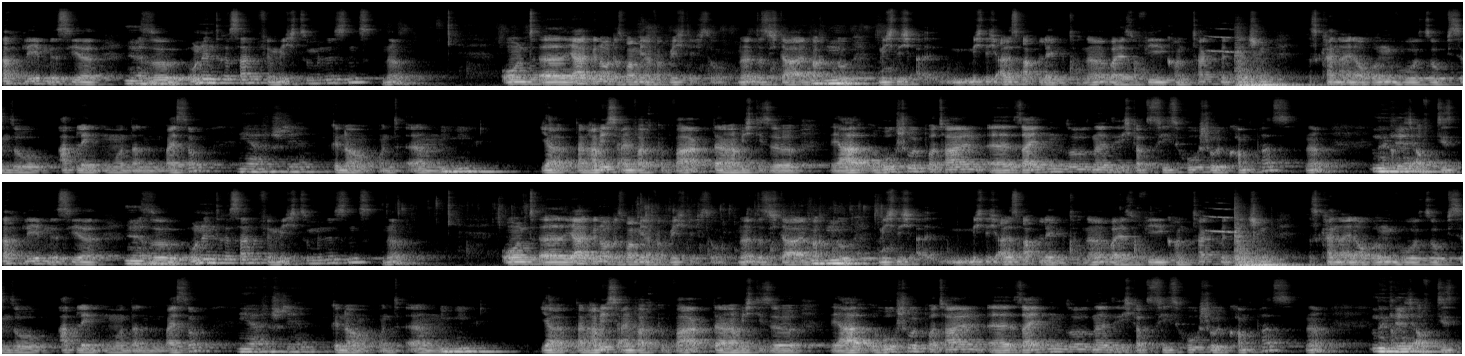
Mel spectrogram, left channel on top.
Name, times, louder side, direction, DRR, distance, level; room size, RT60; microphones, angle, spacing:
voice 1, 0.0-4.0 5.0-16.6 17.9-19.1 20.0-28.2 28.6-29.1, equal, 10° left, 2 dB, 0.4 m, -27 dB
Walk footsteps / Slam, 3.8-9.6 10.1-10.3 10.7-13.7, right 1 dB, 75° right, 0.8 m, -33 dB
voice 2, 8.1-8.4 17.0-17.7 19.0-19.3 28.3-28.8, right 1 dB, 25° right, -6 dB, 1.4 m, -24 dB
5.2 x 2.1 x 3.6 m, 0.99 s
head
